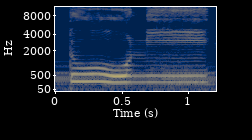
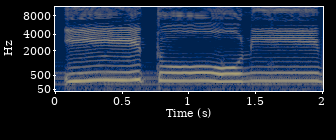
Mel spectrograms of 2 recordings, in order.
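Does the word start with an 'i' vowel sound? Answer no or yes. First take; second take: no; yes. First: The word joins the previous word, losing its initial vowel. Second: The word stands alone and begins with an 'i' vowel. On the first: The reading continues from the previous word without stopping. "Ketika dibaca terus maka bacanya i'tuni" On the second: The reading starts again at this word after a stop. "ketika memulai kembali di lafadz ini maka dia dibaca ituni"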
